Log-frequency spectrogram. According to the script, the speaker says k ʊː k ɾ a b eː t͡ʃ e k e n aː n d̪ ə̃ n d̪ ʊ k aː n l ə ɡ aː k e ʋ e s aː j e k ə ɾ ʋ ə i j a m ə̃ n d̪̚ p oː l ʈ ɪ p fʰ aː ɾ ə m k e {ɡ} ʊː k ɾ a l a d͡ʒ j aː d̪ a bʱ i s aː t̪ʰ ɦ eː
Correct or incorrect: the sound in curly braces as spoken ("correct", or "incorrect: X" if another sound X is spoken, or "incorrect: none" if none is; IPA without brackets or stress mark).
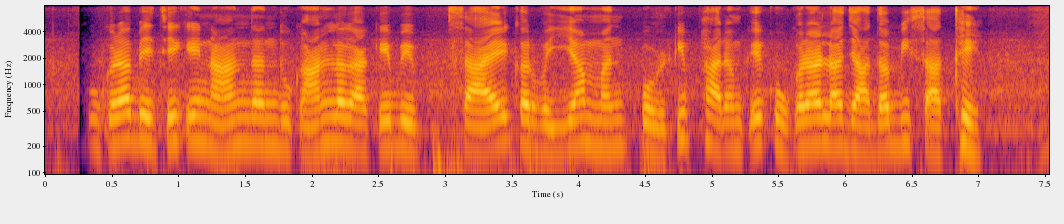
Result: incorrect: k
